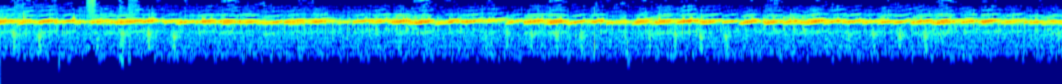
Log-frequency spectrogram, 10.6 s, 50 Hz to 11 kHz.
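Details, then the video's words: Many tree frogs in an early-March night chorus beside a pond near Hillsborough, North Carolina, 2011: shrill rising peeps pile up without pause into a steady high wall of sound, some calls slightly louder and nearer. "Early Tree Frogs"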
